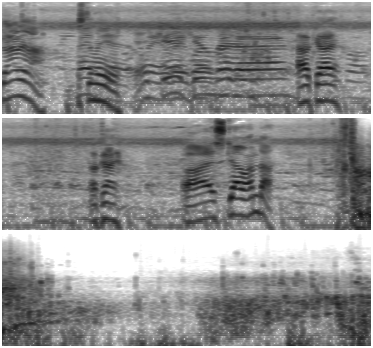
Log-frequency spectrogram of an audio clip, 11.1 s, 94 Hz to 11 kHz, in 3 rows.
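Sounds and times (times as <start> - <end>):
splash into water: 6.9 - 11.0
underwater rushing water and bubbles: 7.0 - 11.0.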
